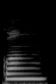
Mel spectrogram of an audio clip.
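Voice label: "guang", Mandarin Chinese, second tone, pronunciation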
